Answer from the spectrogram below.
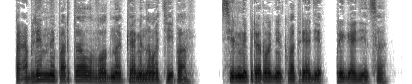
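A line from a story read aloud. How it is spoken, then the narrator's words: Calm reply. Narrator (Russian): спокойно ответил я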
